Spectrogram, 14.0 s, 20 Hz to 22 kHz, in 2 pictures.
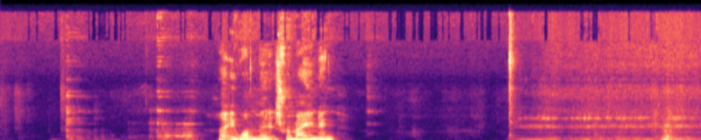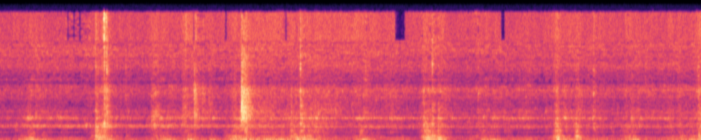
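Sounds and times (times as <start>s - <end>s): washing machine motor humming: 5.1s - 14.0s.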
